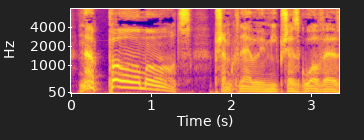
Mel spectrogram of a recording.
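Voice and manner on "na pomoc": high, very drawn-out cry; child's scream for help. A narrator's reading. Child's cry echoing in the narrator's head, wailed high. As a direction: stretch it into a distant, desperate call. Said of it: "Jest coś strasznego w krzyku dziecka".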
